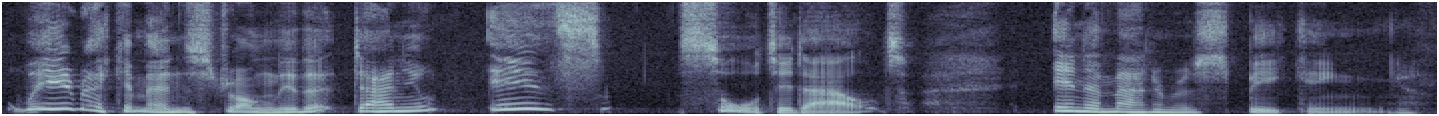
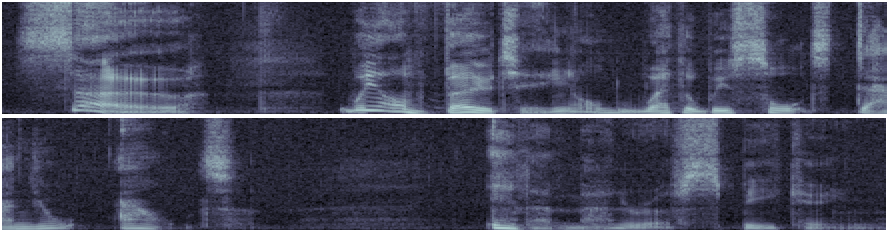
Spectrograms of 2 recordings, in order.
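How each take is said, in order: First: High, sneering snarl. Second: Lightly voiced haughty official; a hint of a pompous robed man. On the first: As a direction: snarl it like a scheming official. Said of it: "snarled the other administrator". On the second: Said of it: "announced a haughty man". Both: A narrator's reading.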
